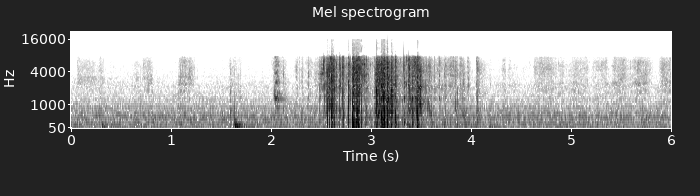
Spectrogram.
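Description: Topps Allen & Ginter baseball cards sliding and rubbing against one another as a stack is flipped through by hand, with a loud scraping rush of cards about two and a half seconds in.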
